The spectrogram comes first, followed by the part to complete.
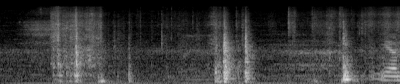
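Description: Refrigerator door being opened and things inside handled: a handful of short clicks and knocks, scattered irregularly.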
